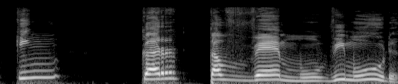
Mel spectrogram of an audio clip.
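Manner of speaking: kinkartavya vimudh chopped into chunks, pauses between parts. Hindi lesson, saying a long word slowly with short pauses between parts of the word. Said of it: "इसलिए थोड़ा सा रोक कर बोलेंगे".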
